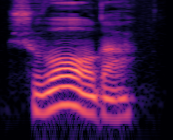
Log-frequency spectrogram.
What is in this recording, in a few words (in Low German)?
"Schwooger", platt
